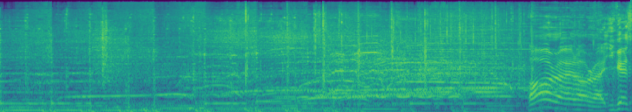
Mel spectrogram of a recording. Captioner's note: upbeat music; cheering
